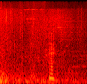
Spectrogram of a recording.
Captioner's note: laugh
